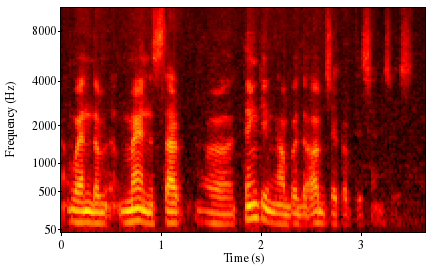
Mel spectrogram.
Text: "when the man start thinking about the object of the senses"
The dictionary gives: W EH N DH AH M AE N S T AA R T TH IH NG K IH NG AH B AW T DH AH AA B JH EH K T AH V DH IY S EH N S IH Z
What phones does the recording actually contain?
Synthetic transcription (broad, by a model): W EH N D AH M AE N S T AA R T T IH NG K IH NG AH B AW T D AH AA B JH EH K T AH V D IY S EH N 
